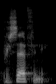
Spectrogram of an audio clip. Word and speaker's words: Persephone: I pronounced it right. Persephone.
